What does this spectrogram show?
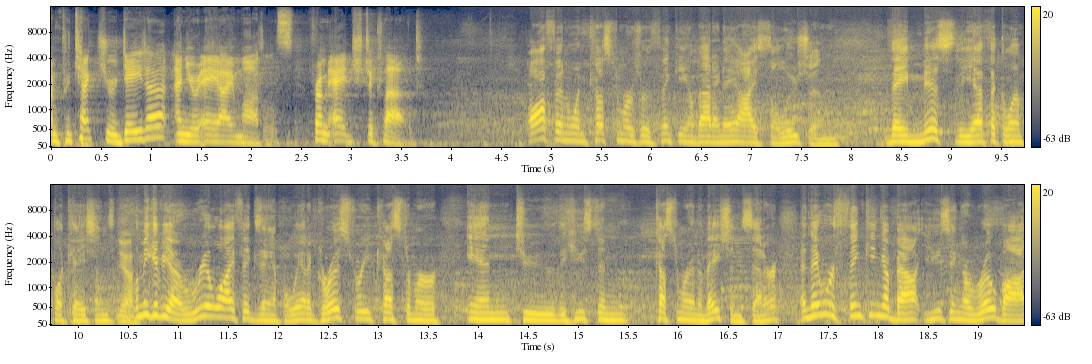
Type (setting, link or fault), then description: setting, busy venue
